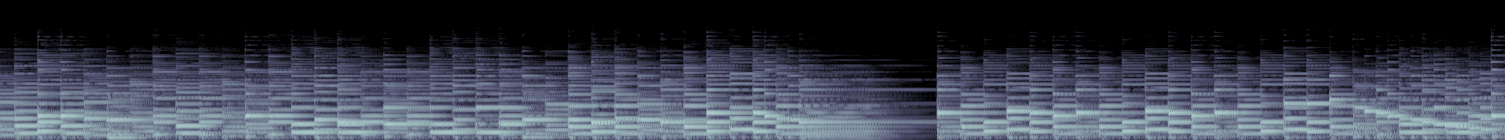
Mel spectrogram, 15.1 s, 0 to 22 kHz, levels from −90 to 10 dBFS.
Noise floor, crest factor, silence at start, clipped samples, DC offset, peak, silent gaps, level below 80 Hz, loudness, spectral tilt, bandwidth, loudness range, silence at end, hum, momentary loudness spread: -40 dBFS; 14 dB; 0 s; under 0.1%; under 0.1%; -4 dBFS; none; -44 dBFS; -19 LUFS; -9.5 dB/octave; 5.6 kHz; 2 LU; 0 s; none; 6 LU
